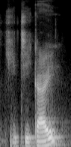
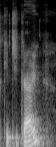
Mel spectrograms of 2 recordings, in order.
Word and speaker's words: Kitikai: My name is Kitikai, and it's pronounced as Kitikai. There's a time someone had a hard time pronouncing it, but it's Kitikai.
